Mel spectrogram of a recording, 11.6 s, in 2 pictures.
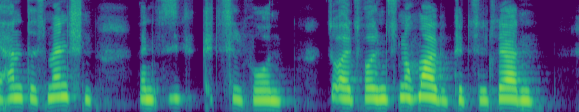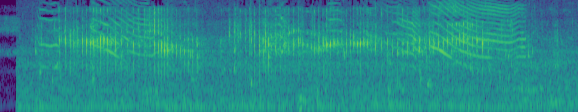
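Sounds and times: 
speech: 0.1s - 5.4s
dolphins chattering and squeaking: 6.0s - 11.5s.

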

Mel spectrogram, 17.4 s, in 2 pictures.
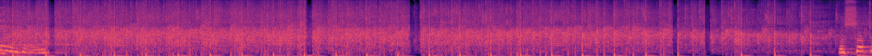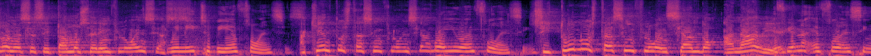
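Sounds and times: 
loud audience applause: 0.0s - 8.7s
speech: 8.4s - 17.4s.

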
